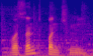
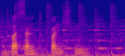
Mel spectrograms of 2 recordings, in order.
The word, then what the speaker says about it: Vasant Panchami: In Punjab and Haryana, Vasant Panchami is pronounced as Basant Panchami.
